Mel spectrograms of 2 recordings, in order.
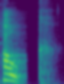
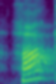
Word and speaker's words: Hauk: So, Hoke. yeah. Oh, But don't worry, I have grown up with so many different pronunciations, including hawk is very common, which yeah, kind of makes sense, but we also get Hulk a lot, and I'm confused where the L comes from.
